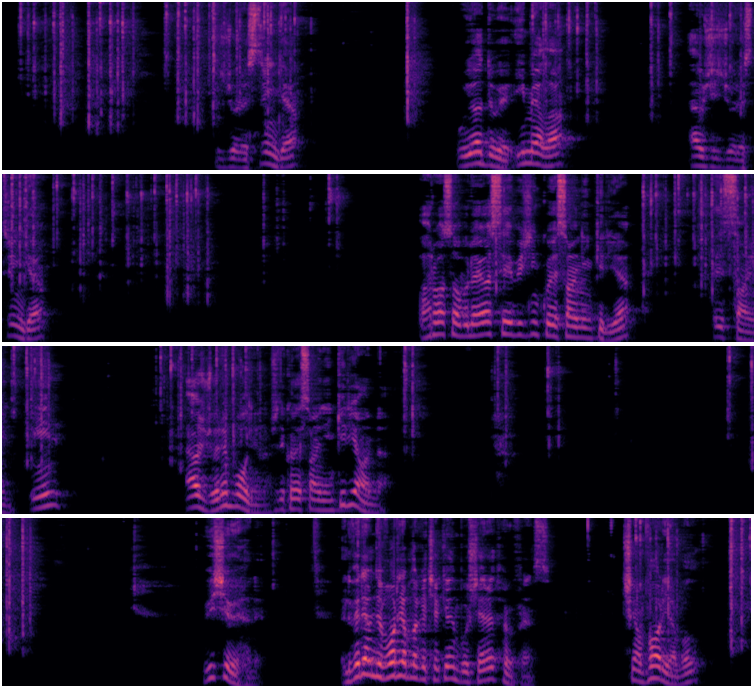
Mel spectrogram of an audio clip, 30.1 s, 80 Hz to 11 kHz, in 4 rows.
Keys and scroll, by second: 0.0-9.8 typing, 10.6 Escape, 12.4 ,, 13.6-17.9 typing, 18.9 BackSpace, 19.9 Return, 20.4 Right, 22.4 shift+[, 22.6 Return, 28.8-30.0 typing.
